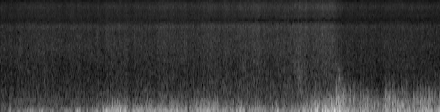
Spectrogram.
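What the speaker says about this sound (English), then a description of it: "As the wind picks back up." Strong wind buffets the microphone on a Pennsylvania disc golf course, a continuous low rumbling roar that swells into louder gusts toward the end, with no talking.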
